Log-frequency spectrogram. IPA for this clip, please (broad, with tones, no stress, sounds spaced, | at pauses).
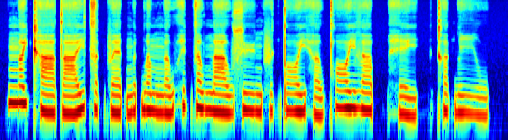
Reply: ŋ ɐ˥ j kʰ aː˨ t̪ aː˨˥ j t͡s ɐ˨ k̚ f ɛː˨ t̚ ŋ ɵ˧ t̚ w ɐ˨ m ŋ ɐ˨˥ w h ɪ˧ k̚ s ɐ˧ w n̪ aː˨ w s yː˨ ŋ f ɪ˨ k̚ t̪ ɔː˧ j h ɐ˨˥ w kʰ ɔː˥ j l ɐ˥ p̚ | h e˨˩ j | kʰ ɐ˨ k̚ l iː˨˩ w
